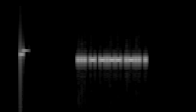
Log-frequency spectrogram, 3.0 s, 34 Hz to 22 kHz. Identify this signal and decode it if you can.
Morse code, heard as a keyed tone, about 48 wpm, 700 Hz. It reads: STYLE
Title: Sentences from Top 800 Words - New Word Drill - 50wpm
